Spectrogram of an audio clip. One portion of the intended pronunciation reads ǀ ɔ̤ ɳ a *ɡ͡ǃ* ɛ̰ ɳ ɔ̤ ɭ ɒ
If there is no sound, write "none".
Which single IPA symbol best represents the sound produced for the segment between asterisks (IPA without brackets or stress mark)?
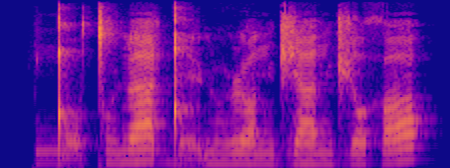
ɡ͡ǃ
